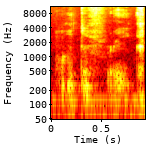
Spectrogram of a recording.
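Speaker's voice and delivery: breathless whisper of disbelief. Retold or imitated. Embarrassed among diners watching her boyfriend, whispering. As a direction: whisper it under your breath, mortified.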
